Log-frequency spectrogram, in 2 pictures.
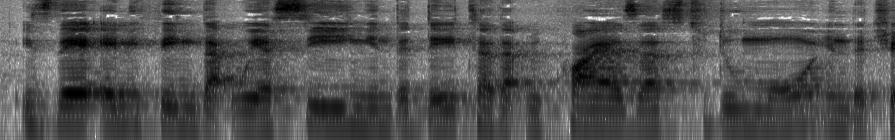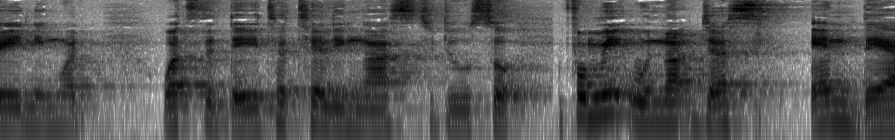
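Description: A woman's very deep, low voice at a moderate pace, amid noticeable background noise and audible room echo. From Zambia. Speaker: public health specialist. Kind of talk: interview. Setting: in-person recording.

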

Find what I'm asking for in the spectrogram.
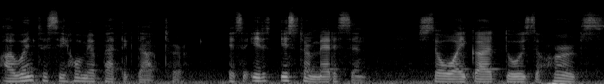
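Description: Her pitch very deep and low, a woman speaks with a Korean accent. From South Korea, Seoul. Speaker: nutrition and fitness coach. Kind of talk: interview. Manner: animated.

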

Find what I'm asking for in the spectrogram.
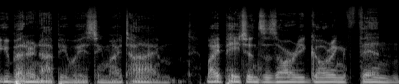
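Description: A moderate pace and fairly low pitch in a man's put-on character voice. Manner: impatient, threatening.

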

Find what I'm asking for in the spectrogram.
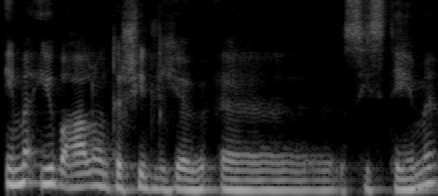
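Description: His intonation is lively. The man's voice carries a somewhat breathy quality. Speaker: community activist, local politician. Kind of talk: interview. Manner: halting.

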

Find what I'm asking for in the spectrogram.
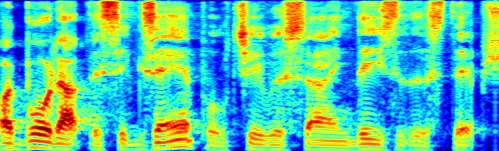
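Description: On a very clean recording with a silent background, a man with an Australian accent speaks in a very deep, low pitch with a dark, mellow tone. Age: 60s. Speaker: retired primary school teacher. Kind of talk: casual chat.

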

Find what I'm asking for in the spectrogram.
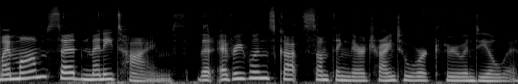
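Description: In a General American accent, a woman uses a normal speaking voice at a medium pitch, with lively intonation and hardly any pauses, on a very clean recording with a silent background. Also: moderate pace. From Colorado, US. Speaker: podcast host. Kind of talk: scripted narration.

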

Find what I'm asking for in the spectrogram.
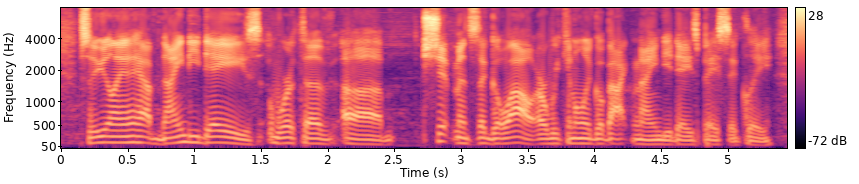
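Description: Against noticeable background noise, a man with a fairly low pitch talks at a fairly quick pace, keeping very even loudness and ordinary pitch variation. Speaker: sponsor company representative. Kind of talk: casual interview chat. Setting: in person at event.

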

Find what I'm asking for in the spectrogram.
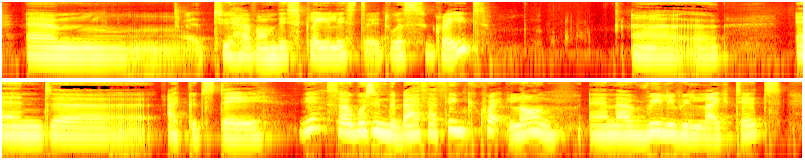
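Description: Speaking very slowly in a French accent, a woman keeps a fairly low pitch with ordinary pitch variation. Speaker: new mother sharing birth story. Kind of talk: interview storytelling. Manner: halting, many fillers.

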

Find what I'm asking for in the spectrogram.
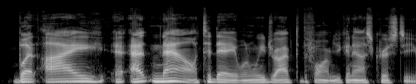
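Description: A man talks with an ordinary speaking voice at a fairly low pitch. His pitch varies in an ordinary way. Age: 50s. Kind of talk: podcast discussion.

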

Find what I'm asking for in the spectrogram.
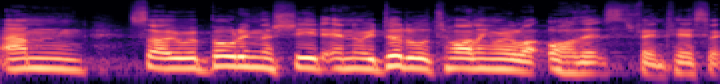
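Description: This man has a New Zealand accent and an animated tone. He talks at a very fast pace. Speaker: pastor. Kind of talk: sermon. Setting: church.

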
